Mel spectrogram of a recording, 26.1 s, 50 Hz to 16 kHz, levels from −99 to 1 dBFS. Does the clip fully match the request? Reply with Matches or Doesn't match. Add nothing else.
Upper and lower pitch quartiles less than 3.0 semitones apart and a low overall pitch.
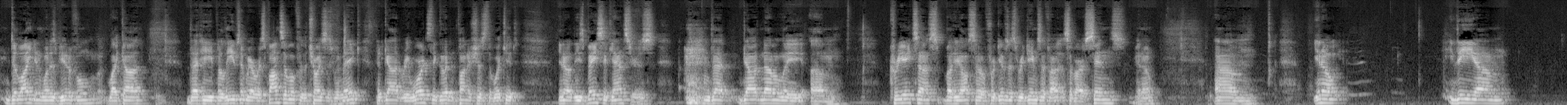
Matches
